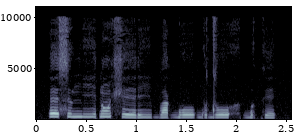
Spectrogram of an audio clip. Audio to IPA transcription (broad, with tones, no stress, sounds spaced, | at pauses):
ɛ˦ s ɨ˧ ŋ iː˧ ɗ ɔ̃˦ ʃ eː˨ ɾ iː˨ b a˧ ɡ͡b oː˧ ɡʷ ə˧ d oː˦ h ə˧ ɡ͡b ə˦ k e˨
